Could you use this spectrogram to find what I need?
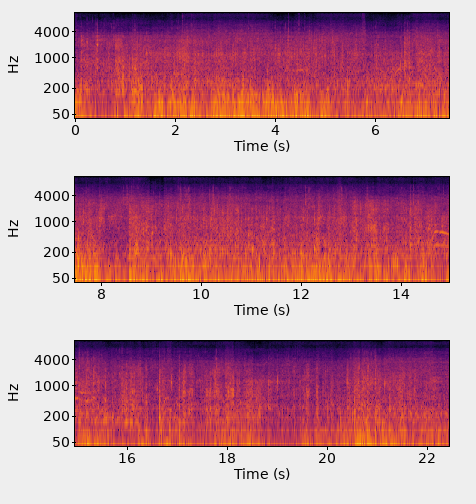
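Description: Wind rushes past, loud and close.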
